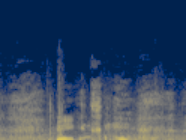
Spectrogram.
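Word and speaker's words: Rike: So this is the entrance to Ray Park. I think that's supposed to be pronounced Rik Park. I can't pronounce it right.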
